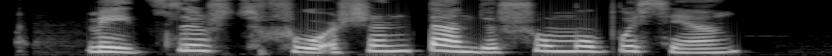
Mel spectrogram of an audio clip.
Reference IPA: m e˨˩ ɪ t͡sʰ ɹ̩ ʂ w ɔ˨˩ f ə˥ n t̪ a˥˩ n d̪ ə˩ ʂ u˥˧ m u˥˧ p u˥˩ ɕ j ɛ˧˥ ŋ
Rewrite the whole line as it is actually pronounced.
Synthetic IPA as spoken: m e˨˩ ɪ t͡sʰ ɹ̩ ʂ w ɔ˨˩ ʂ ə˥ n t̪ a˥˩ n d̪ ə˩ ʂ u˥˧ m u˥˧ p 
